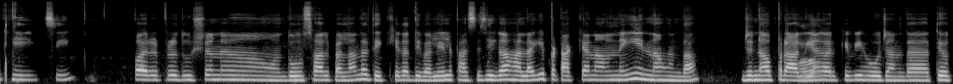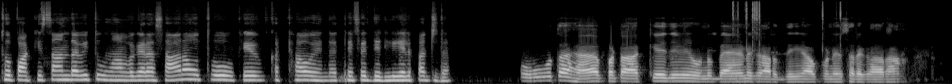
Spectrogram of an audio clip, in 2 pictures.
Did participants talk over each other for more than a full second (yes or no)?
no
